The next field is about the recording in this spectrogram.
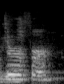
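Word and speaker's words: thurible: around kind of situation the prayer it's not prayer thorougher thorougher Thank you. I always say it wrong, too.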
